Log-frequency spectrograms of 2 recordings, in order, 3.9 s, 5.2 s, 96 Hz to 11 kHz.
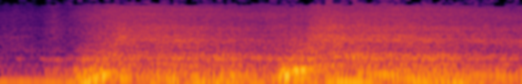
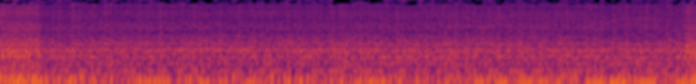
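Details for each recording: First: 1997 Lexus LX450 swapped to a 5.3 LS with a 6L80, 2,800 miles after the swap: two clean free revs rising and falling smoothly. No belt squeal or chirp, and the belt is not riding up on the crank pulley. Normal. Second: 1997 Lexus LX450 with 5.3 LS swap and 6L80, 2800 miles since swap, idling: loud even rush of radiator fans running flat out, check engine light on, because the coolant temperature sensor was left unplugged.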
